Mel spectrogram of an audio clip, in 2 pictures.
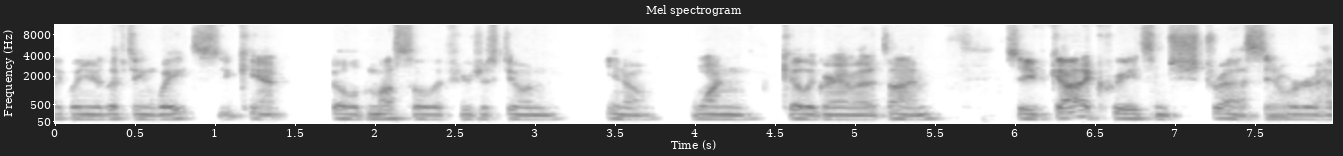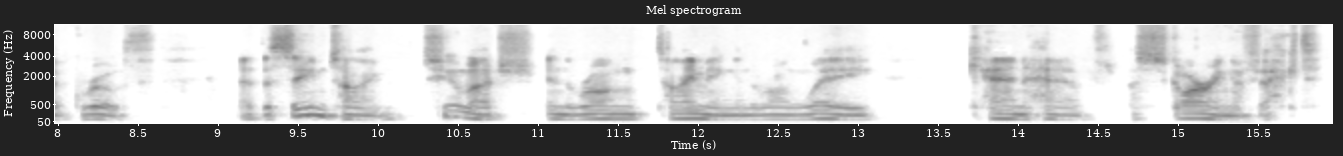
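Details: Adult male speaker; typical speech.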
